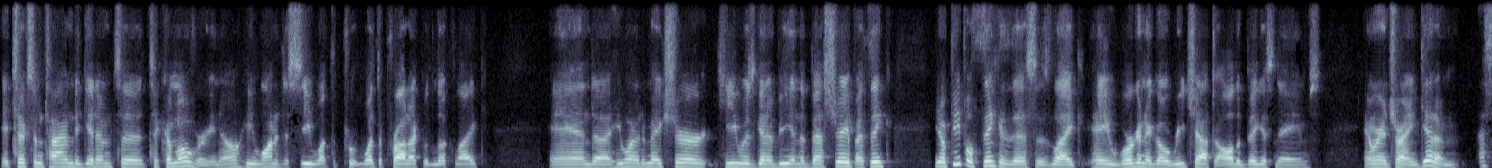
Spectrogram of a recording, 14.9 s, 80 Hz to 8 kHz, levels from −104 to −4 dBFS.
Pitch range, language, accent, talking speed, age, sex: 140-160 Hz, English, American, 290 wpm, 20-39, male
